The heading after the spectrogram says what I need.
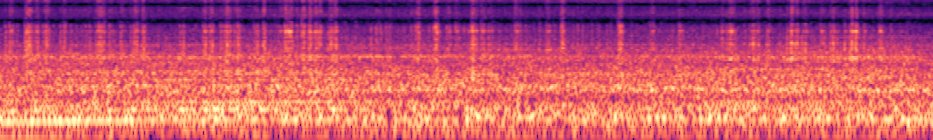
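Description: An irregular dry rattle clatters over a low running drone at idle, so the power take-off unit is rattling internally. Cause suspected, not confirmed.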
